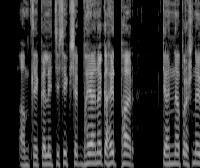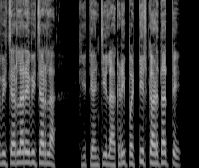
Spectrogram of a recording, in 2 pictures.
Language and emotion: Marathi, fearful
